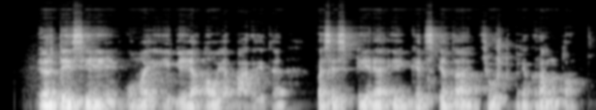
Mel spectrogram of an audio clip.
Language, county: Lithuanian, Tauragė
